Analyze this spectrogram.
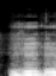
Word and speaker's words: Machen: Machen.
